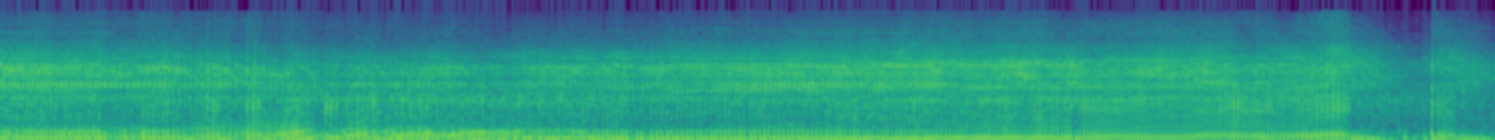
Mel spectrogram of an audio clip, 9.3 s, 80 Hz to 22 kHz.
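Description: MX2 class motocross motorcycles race around a track during a race day, their engines roaring loud and continuous, revving and droning close by throughout before briefly easing near the end, with no talk.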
